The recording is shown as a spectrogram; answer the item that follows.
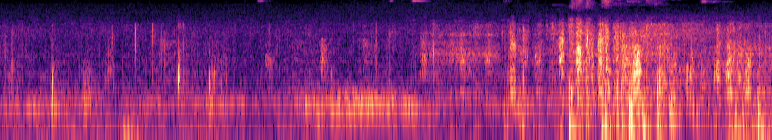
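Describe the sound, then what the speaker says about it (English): Sheepdogs panting close by on a snowy hillside walk, rapid rhythmic breaths that grow louder and nearer toward the end, with birds cooing in the background. "Dogs coming to check that I'm coming as well"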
